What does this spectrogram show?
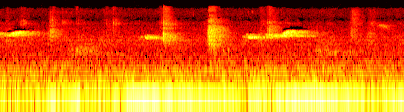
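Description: Near silence with a few faint, short bird chirps and a low steady hum.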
